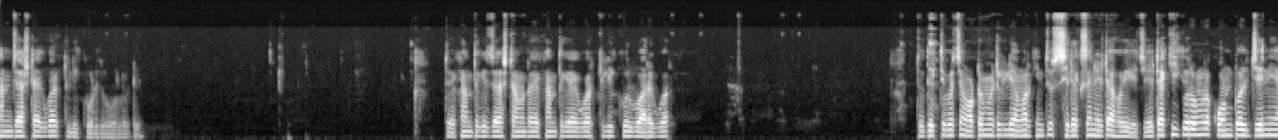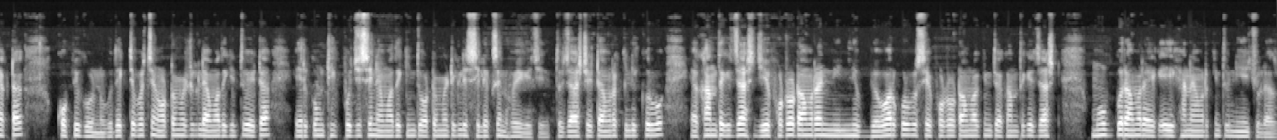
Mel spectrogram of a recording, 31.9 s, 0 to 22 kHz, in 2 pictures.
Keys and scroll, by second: 3.9 ctrl+KP_Subtract, 16.1 ctrl+j.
